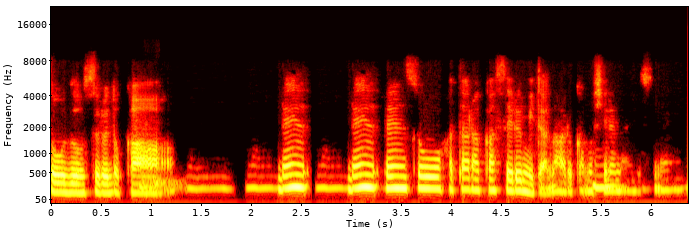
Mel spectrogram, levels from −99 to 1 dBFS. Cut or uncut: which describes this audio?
cut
